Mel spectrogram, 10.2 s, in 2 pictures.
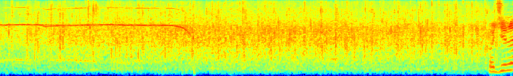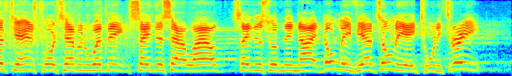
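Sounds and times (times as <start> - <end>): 
audience hand clap: 0.0 - 7.2
speech: 4.9 - 10.0.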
